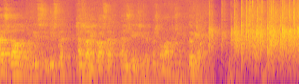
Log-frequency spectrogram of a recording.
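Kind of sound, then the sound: crowd, applause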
